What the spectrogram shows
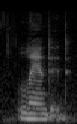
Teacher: the ending is pronounced with the I as in sit vowel and the d sound. For example, the verb to land.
